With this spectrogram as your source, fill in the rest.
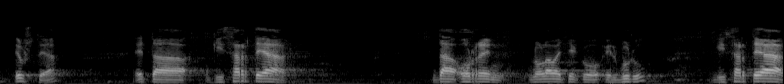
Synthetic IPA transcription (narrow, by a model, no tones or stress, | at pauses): e̞wst̪e̞a | e̞t̪aɡisaɾt̪e̞a | d̪ao̞re̞nːo̞laβajt̪e̞ko̞ʔe̞lβuɾu | ɡisaɾt̪e̞a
